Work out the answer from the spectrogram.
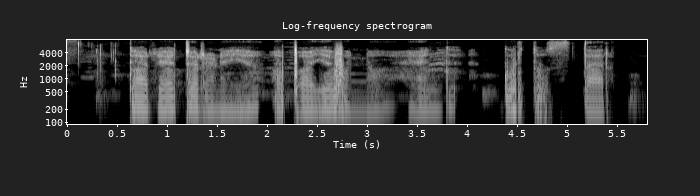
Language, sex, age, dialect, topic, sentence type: Kannada, female, 18-24, Dharwad Kannada, banking, statement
